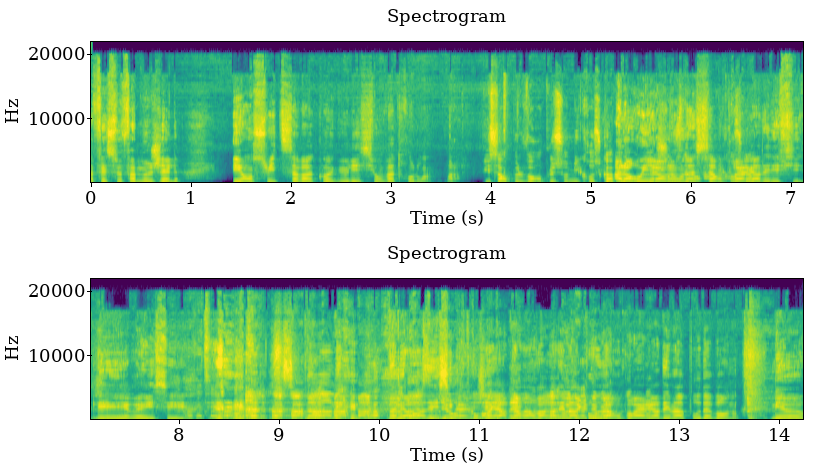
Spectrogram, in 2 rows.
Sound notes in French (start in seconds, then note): 8.1 rires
